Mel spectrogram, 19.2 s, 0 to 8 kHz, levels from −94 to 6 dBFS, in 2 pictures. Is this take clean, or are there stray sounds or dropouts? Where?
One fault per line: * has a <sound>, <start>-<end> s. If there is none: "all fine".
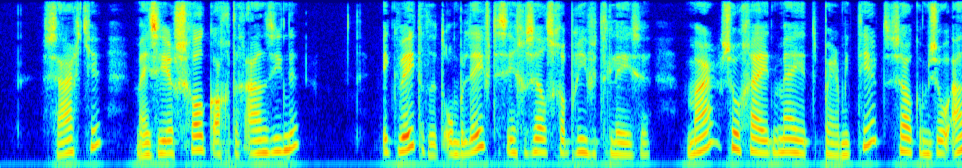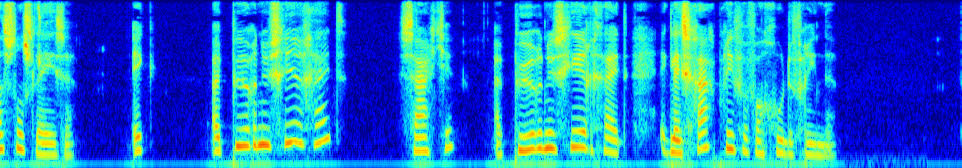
all fine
